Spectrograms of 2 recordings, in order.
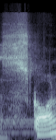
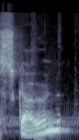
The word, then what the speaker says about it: scone: But there's this thing called a Devonshire tea, where basically you have a scone or scone, depending on your pronunciation.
